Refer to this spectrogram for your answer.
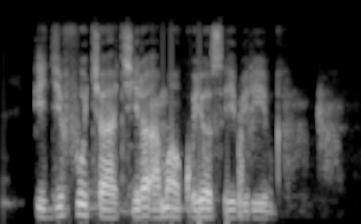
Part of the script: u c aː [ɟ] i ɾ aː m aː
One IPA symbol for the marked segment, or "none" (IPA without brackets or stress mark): c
